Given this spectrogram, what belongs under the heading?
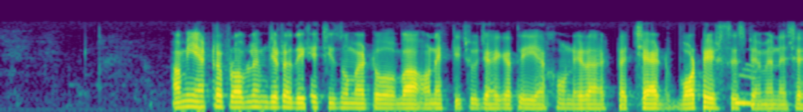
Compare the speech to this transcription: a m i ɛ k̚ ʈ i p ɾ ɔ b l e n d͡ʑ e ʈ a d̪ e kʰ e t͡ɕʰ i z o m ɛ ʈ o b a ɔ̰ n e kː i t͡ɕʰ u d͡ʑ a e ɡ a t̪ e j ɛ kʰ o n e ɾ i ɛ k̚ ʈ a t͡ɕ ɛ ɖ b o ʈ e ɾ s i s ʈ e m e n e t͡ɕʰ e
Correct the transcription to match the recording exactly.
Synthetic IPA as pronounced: a m i ɛ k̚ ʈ a p ɾ ɔ b l e m d͡ʑ e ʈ a d̪ e kʰ e t͡ɕʰ i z o m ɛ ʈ o b a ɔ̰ n e kː i t͡ɕʰ u d͡ʑ a e ɡ a t̪ e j ɛ kʰ o n e ɾ a ɛ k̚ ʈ a t͡ɕ ɛ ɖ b ɔ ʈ e ɾ s i s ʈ e m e n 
